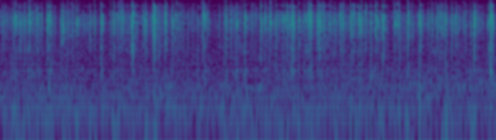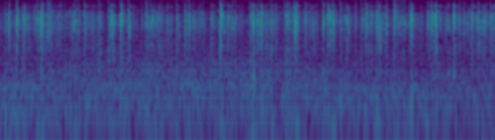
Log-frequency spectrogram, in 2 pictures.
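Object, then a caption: Aluminium and plastic wireless keyboard. Fingertips type and tap on the keys of a slim white aluminium and plastic wireless keyboard. The result is a quiet, steady stream of dense, short, bright clicks with almost no low end and no ring.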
